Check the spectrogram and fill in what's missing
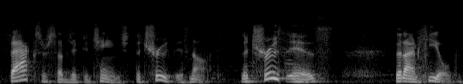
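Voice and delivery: ordinary talk, nothing marked

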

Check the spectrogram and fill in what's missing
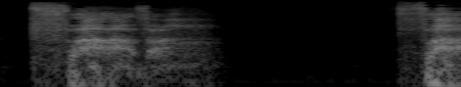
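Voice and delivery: breathy whisper, almost no voice; whispered Father. Acted. Preacher whispering the name to his church, hushed. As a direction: whisper it like a prayer.

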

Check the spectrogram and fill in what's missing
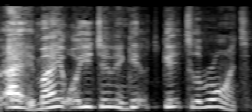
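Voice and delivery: high-pitched imitation London accent; put-on London accent. London commuter telling a tourist off on the escalator, mock London accent. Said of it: "I don't know why I went into accent".

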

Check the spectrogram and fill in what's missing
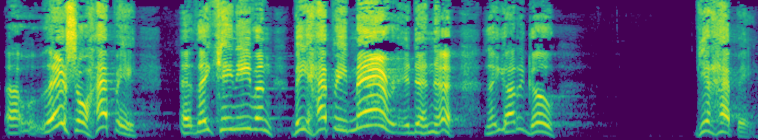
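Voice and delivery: high, loud impassioned preaching; preaching shout. Acted. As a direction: cry it out to the congregation.

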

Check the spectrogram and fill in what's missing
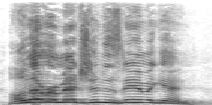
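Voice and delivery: high, loud outburst; acting weird. Jeremiah swearing off God's name, erratic high shout. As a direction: shout it like a wild overreaction. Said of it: "See how he's acting weird?".

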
